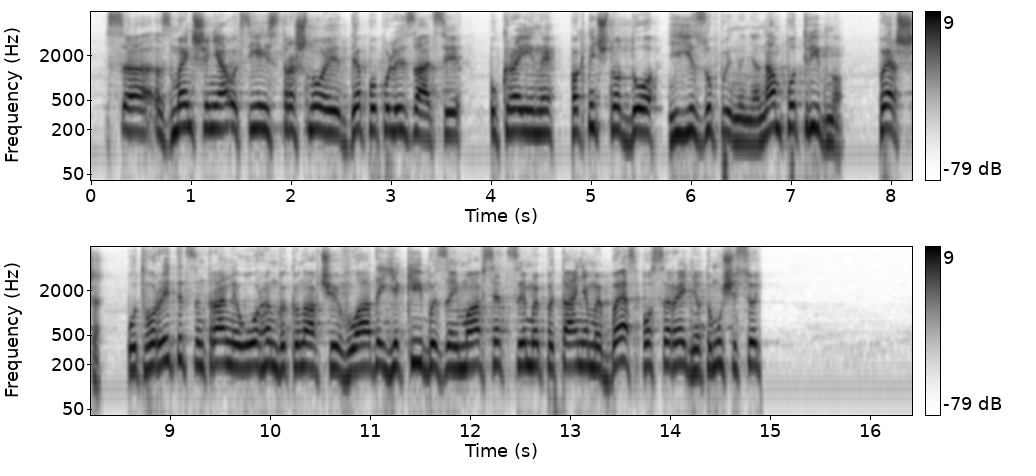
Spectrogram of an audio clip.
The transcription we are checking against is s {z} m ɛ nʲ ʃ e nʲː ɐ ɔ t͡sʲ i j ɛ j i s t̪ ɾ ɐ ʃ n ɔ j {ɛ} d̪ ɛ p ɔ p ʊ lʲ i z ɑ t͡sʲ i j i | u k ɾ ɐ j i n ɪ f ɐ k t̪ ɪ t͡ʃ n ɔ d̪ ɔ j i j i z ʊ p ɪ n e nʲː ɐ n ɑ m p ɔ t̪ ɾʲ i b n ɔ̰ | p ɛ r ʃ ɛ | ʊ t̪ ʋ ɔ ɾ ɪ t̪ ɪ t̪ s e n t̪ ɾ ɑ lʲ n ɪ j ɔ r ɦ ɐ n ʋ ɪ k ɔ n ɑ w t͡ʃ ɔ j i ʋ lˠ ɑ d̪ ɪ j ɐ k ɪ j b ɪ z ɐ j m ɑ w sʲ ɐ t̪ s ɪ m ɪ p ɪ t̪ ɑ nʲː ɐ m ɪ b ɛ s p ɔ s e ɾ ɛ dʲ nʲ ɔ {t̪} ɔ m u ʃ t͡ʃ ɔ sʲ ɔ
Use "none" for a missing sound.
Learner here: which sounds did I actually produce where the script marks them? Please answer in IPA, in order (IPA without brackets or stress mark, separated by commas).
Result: z, i, t̪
